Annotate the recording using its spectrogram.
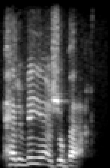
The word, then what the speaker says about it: Hervé Jobert: Her, Hervé Jambert och jag tror, fin... Her, Her, Hervé Jobert. Ja, det var bättre.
